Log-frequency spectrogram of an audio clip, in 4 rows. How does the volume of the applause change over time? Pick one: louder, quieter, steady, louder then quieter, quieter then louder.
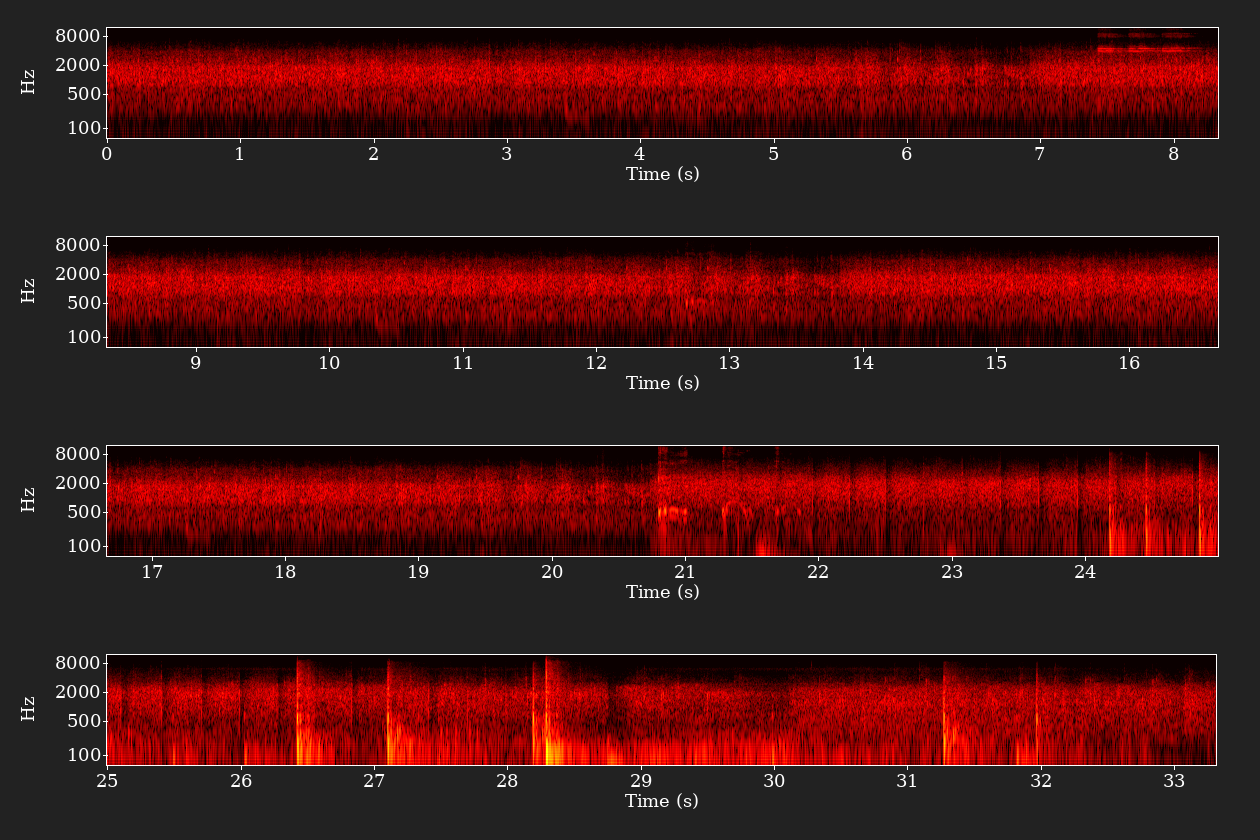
steady.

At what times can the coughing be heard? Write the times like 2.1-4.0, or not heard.
12.7-13.3, 20.8-21.9.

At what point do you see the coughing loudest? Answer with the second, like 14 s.
21 s.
